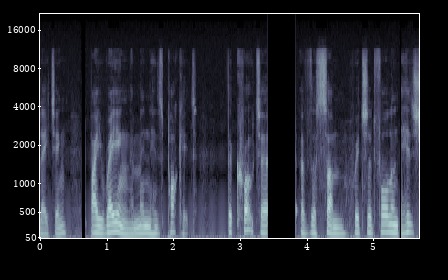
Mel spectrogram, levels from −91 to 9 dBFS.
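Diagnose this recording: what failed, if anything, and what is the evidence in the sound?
A display or video cable is coupling into the analogue wiring, producing video or display buzz under the speech for the whole clip. The buzz sits at 60 Hz, the picture's field rate, roughly 30 dB below the speech, with harsh, rasping hash in the upper harmonics. The interference rides on the signal path before conversion, so it stays steady and never follows the level of the speech.

Three abrupt dropouts to silence point to a stage after conversion, most likely a Bluetooth stall in the wireless link. Playback stops at 0.62 s for 64 ms, at 3.42 s for 421 ms, and at 5.40 s for 26 ms, then resumes. Interference delays packets until the headphone buffer runs empty, and the audio waits for the resent packets, leaving hard-edged gaps rather than fades or crackle.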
